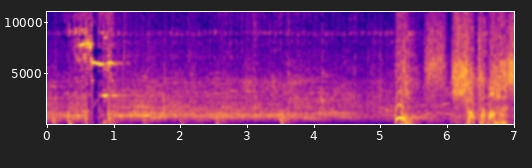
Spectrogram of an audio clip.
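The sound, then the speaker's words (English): A church audience shouts and cheers in praise, a Holy Ghost shout, in a steady, dense roar of mixed voices, with louder surges at the start and again in the final two seconds. “Tell somebody, after all I've been through, I'm still shouting, it must be the Holy Ghost.”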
